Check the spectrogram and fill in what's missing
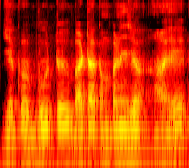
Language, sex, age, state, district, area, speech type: Sindhi, male, 60+, Gujarat, Kutch, rural, spontaneous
